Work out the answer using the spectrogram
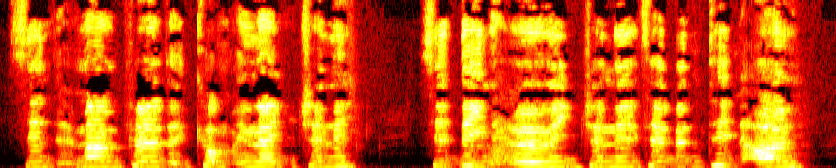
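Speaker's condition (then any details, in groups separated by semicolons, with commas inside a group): Cerebral palsy; affects speech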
